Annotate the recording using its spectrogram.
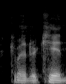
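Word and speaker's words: Commander Keen: yeah I'm sorry commander commander kin it's pronounced Commander kin by the way yeah Commander kin been saying it wrong all these years uh Edge Lord Ed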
